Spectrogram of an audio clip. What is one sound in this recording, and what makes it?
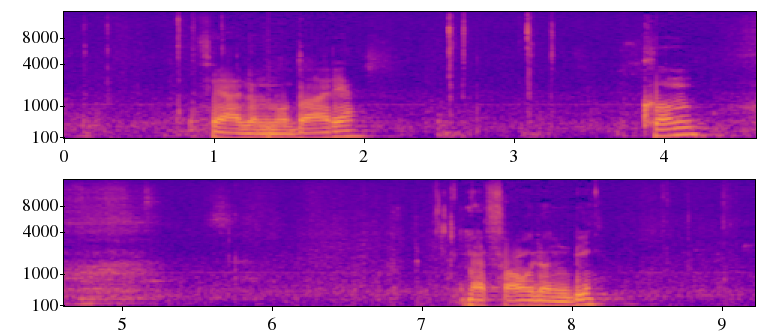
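A man speaks slowly in short, drawn-out phrases close to a microphone.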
